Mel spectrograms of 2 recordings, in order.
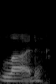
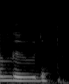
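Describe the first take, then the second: First: The vowel in the name is short. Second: The vowel is a long oo sound. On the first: The speaker calls it wrong. "I was pronouncing it Lud" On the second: The speaker calls it right. "Lude, like dude, only with an L"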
